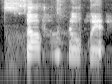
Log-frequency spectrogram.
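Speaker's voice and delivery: normal talking voice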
